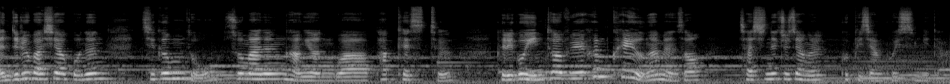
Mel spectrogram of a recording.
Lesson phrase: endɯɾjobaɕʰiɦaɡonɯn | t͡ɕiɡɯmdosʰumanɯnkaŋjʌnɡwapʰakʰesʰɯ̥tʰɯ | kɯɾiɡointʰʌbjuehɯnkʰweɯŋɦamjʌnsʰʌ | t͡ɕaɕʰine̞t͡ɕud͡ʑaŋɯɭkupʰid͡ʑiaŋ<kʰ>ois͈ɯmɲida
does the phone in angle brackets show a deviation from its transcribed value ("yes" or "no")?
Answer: no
